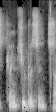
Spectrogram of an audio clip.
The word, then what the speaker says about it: concupiscence: So I looked it up with the Oxford English Dictionary that pronounces words, mm-hmm. and it is concupiscence.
